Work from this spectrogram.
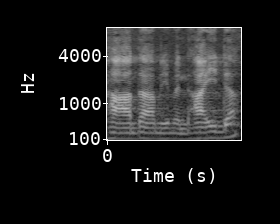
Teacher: Et je le traduis pour mes amis, un peu sans respect, Großbrunndorf, ça veut dire village au grand puits. Mais la voyelle A longue ou E longue en libanais, ou arabe palestinien en général, a tendance à devenir diphtongue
